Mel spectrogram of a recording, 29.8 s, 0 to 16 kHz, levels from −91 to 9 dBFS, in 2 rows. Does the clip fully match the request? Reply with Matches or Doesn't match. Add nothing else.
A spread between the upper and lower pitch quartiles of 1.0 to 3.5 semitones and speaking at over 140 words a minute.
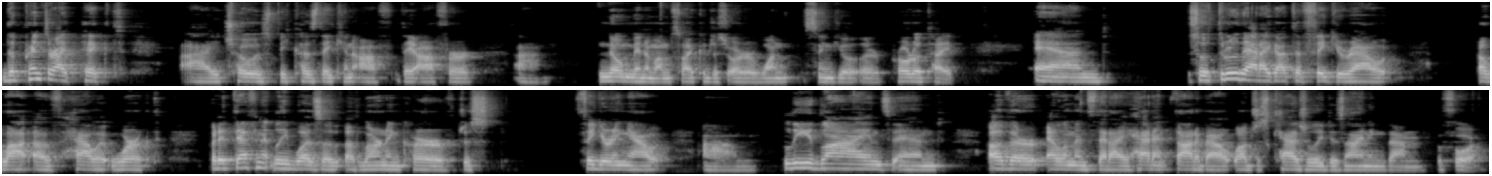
Doesn't match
